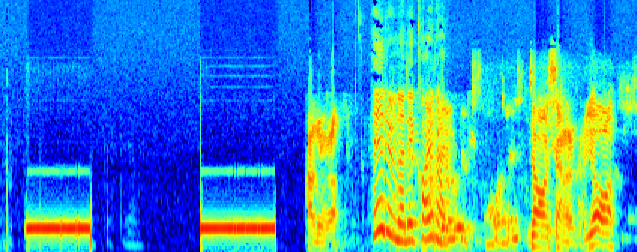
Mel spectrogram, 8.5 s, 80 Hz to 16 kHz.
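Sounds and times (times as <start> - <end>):
buzzing telephone ringing tone heard down the line while placing a call: 0.4 - 1.2, 2.7 - 3.7
speech: 4.1 - 8.4.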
